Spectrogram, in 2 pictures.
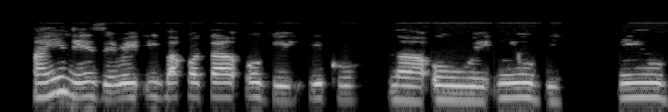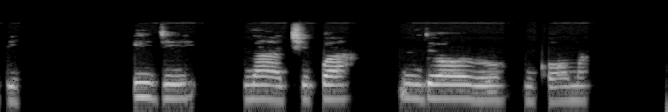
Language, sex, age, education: Igbo, female, 15-29, tertiary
